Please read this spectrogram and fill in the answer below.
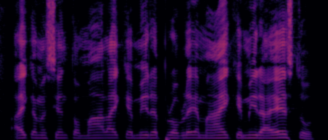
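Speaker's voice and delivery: low, soft self-pitying whine; mock whining. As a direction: whimper it like someone feeling sorry for themselves. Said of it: "no quiero que tú te empieces a meter en la cabeza". (quejido burlón, más grave y suave)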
